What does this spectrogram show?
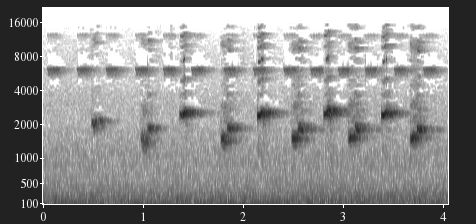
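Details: Sooty-headed bulbul singing in the gacor ropel style, a quick run of short whistled two-note phrases dipping and rising, about three per second, over a steady high ticking pulse throughout.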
